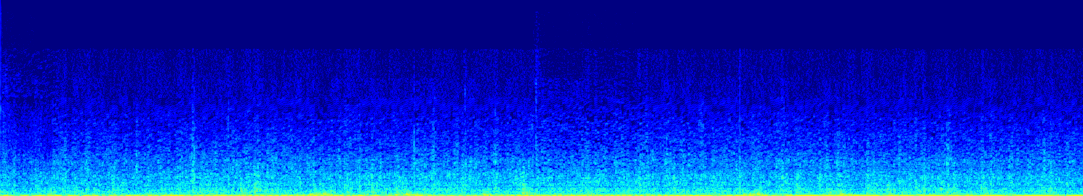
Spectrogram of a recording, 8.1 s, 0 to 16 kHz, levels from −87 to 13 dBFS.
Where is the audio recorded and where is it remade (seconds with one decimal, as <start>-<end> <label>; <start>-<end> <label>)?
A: 0.0-8.1 recorded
